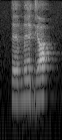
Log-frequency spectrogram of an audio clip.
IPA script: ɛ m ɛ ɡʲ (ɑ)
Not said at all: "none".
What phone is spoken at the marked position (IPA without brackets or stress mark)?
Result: ɑ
